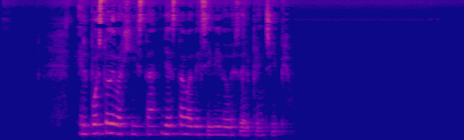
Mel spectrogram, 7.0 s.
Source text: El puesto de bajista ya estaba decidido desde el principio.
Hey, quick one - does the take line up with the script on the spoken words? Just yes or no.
yes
